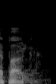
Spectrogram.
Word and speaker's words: Epoch: Yeah, Epoch.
